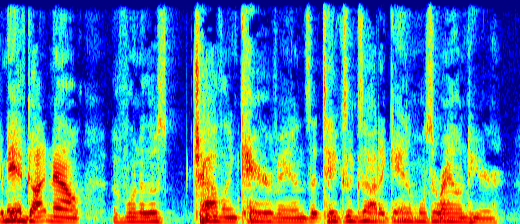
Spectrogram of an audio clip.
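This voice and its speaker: A man's put-on character voice, fairly high in pitch, at a very fast pace. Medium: actual play. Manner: brusque.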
